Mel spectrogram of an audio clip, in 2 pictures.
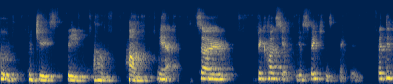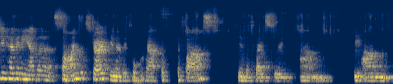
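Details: Adult woman speaking in conversation; typical speech.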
